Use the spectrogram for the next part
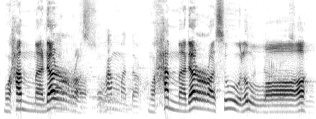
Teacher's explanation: Ada tanwin, ketemu ro, jadi masuk.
